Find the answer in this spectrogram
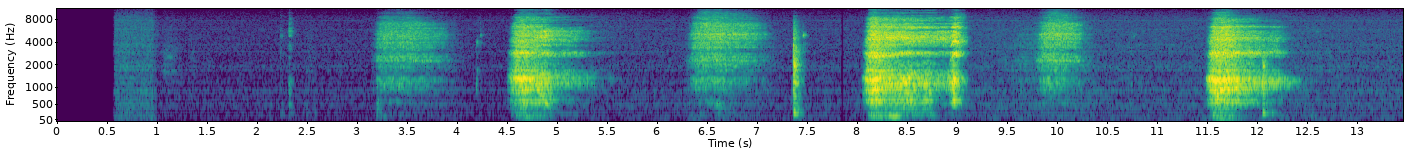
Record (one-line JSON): {"exhalation_length": "13.5 s", "exhalation_amplitude": 9144, "exhalation_signal_mean_std_ratio": 0.34, "survey_phase": "beta (2021-08-13 to 2022-03-07)", "age": "65+", "gender": "Female", "wearing_mask": "No", "symptom_cough_any": true, "smoker_status": "Ex-smoker", "respiratory_condition_asthma": false, "respiratory_condition_other": false, "recruitment_source": "REACT", "submission_delay": "4 days", "covid_test_result": "Negative", "covid_test_method": "RT-qPCR"}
